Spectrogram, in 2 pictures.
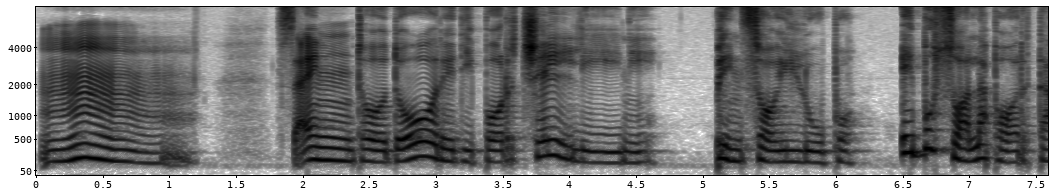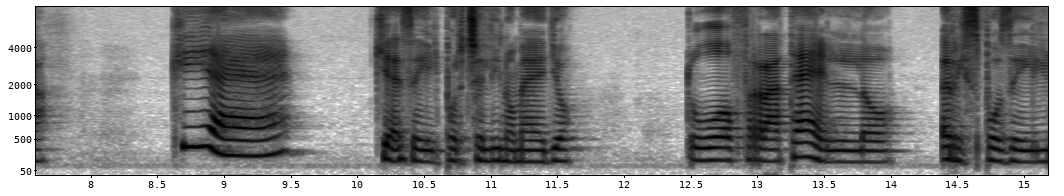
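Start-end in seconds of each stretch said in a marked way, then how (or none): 0.1-4.7 slow, lingering wolf voice; prowling wolf on a long hum; hungry wolf. Acted. Hungry wolf sniffs out pigs. 8.6-9.5 high, drawn-out piglet call; high-pitched questioning young pig; middle pig. Acted. Middle pig answers the door. 12.5-14.1 slow, drawn-out wolf voice; wolf posing as a brother, lingering; sly wolf. Acted.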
